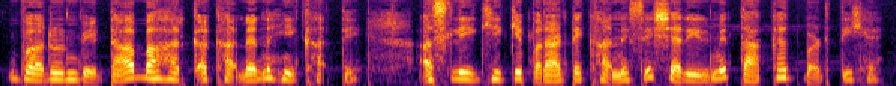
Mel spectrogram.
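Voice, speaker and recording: Woman playing a gentle, mellow village mother. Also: fairly low pitch, a little slow, slightly rough, no room sound. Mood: patient advice. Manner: patient, advising. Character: gentle, dutiful village mother and daughter-in-law.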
